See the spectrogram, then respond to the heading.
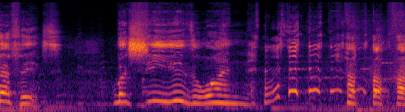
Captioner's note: laughing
